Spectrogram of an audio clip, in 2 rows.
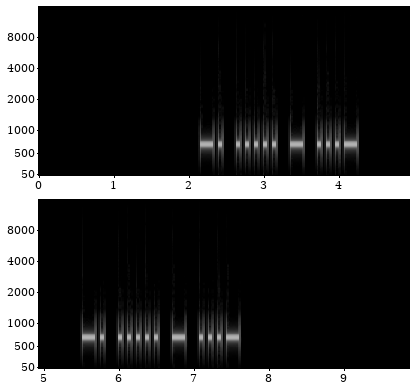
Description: Morse code, heard as a keyed tone, about 20 wpm, 700 Hz. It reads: N5TV N5TV
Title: USA Call Signs - 4 Characters - Repeated 2x - 20wpm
